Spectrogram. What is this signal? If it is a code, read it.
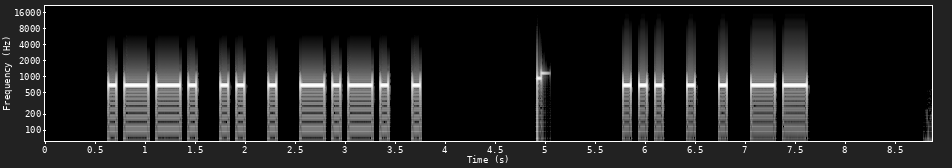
Morse code, heard as a keyed tone, about 15 wpm, 700 Hz. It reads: PIECE SEEM
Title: Sets of 3 Words - New Word Drill - 15wpm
